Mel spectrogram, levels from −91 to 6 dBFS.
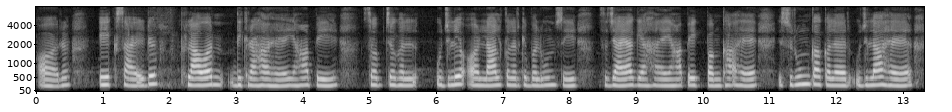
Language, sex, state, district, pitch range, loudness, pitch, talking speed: Hindi, female, Jharkhand, Garhwa, 220-245 Hz, -17 LUFS, 230 Hz, 145 wpm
